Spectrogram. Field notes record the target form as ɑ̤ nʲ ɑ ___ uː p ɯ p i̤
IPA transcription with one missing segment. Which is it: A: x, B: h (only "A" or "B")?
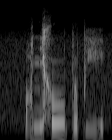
A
